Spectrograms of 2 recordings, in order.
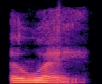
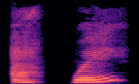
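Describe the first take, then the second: First: The first vowel is a short uh. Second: The first vowel is a full vowel. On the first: The speaker calls it right. "we just say it with the short clipped schwa sound" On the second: The speaker calls it wrong. "Do we go a way or a way? No, we don't"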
